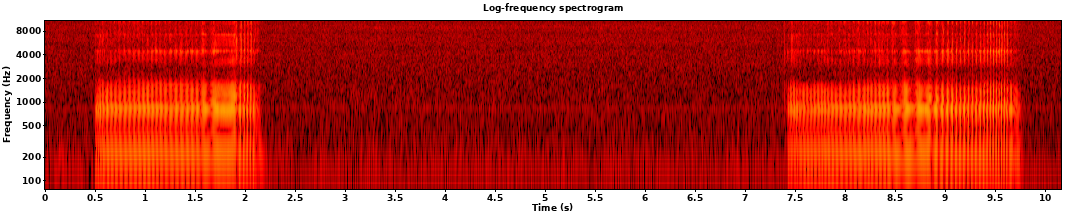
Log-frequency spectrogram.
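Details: Shih Tzu dog named Gaku, fast asleep indoors, snoring heavily like an old man. Two long harmonic, rattling snores about six seconds apart, the second one longer with a falling end, with quiet breathing in between.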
